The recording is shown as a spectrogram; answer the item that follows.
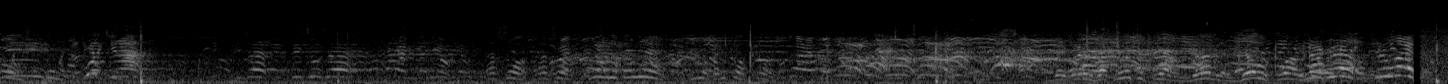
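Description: Players and coaches shouting on a football pitch, the voices too distant to make out. They grow busier and louder from about eight seconds in, with a few sharp thuds of the ball being kicked.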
